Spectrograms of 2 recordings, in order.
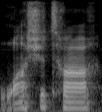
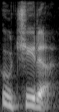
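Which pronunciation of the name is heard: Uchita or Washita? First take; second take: Washita; Uchita. First: The name is said as Washita. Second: The name is said as Uchita. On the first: The speaker calls it right. "I finally pronounced that one correctly" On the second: The speaker calls it wrong. "not Uchita"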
